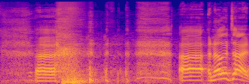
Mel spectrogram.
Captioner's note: all laughing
